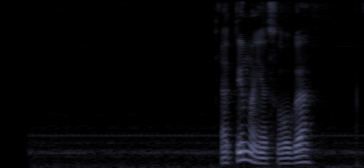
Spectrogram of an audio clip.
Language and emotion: Russian, neutral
